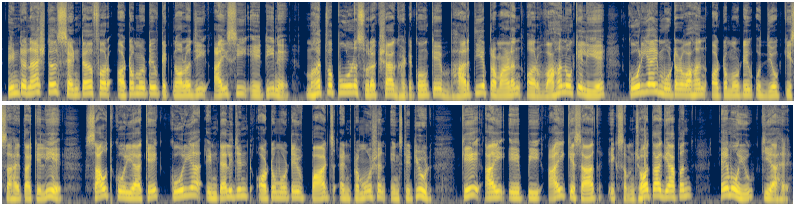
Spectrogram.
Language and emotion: Hindi, neutral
